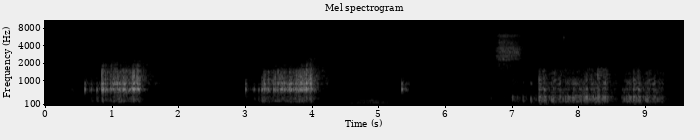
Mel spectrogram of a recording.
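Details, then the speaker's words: Stethoscope lung auscultation in a respiratory teaching class: rough crackling sounds on inhalation, dry crackles (dry rales). "es un estertor seco"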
